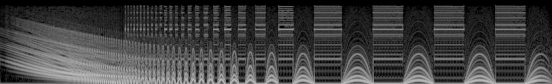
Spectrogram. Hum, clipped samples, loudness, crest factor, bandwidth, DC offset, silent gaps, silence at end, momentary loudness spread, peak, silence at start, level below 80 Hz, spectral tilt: none; under 0.1%; -21 LUFS; 10 dB; 17 kHz; under 0.1%; none; 0 s; 5 LU; -12 dBFS; 0 s; -30 dBFS; -4.5 dB/octave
